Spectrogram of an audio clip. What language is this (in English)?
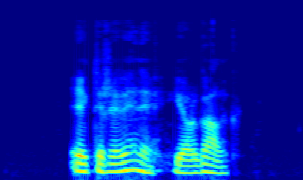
Mari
